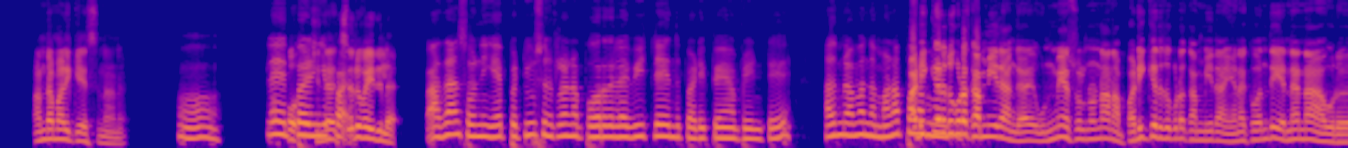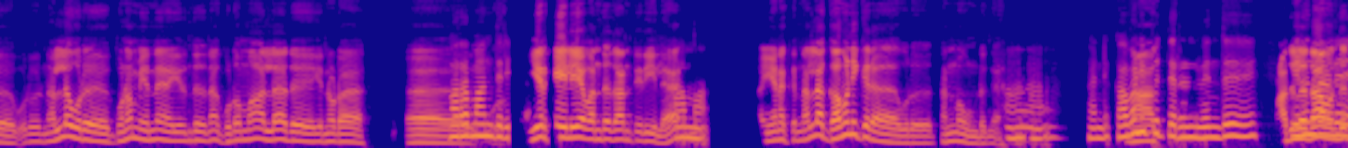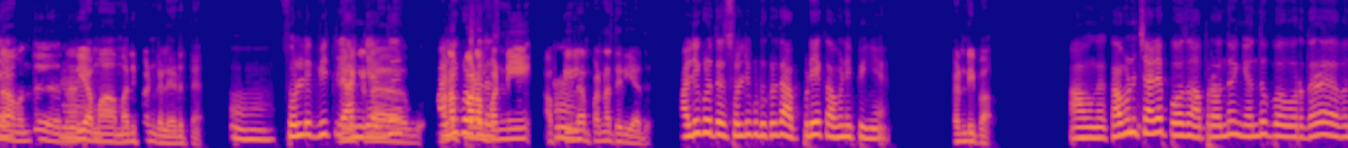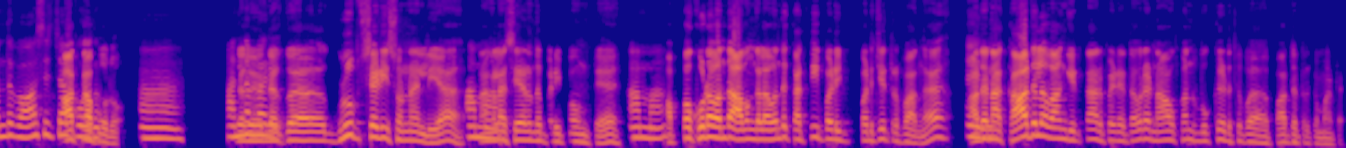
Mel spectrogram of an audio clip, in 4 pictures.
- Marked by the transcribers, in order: other noise; other background noise
- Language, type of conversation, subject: Tamil, podcast, இரவு அல்லது காலை—எந்த நேரத்தில் உங்களுக்கு ‘ஃப்லோ’ (வேலையில முழு கவனம்) நிலை இயல்பாக வரும்?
